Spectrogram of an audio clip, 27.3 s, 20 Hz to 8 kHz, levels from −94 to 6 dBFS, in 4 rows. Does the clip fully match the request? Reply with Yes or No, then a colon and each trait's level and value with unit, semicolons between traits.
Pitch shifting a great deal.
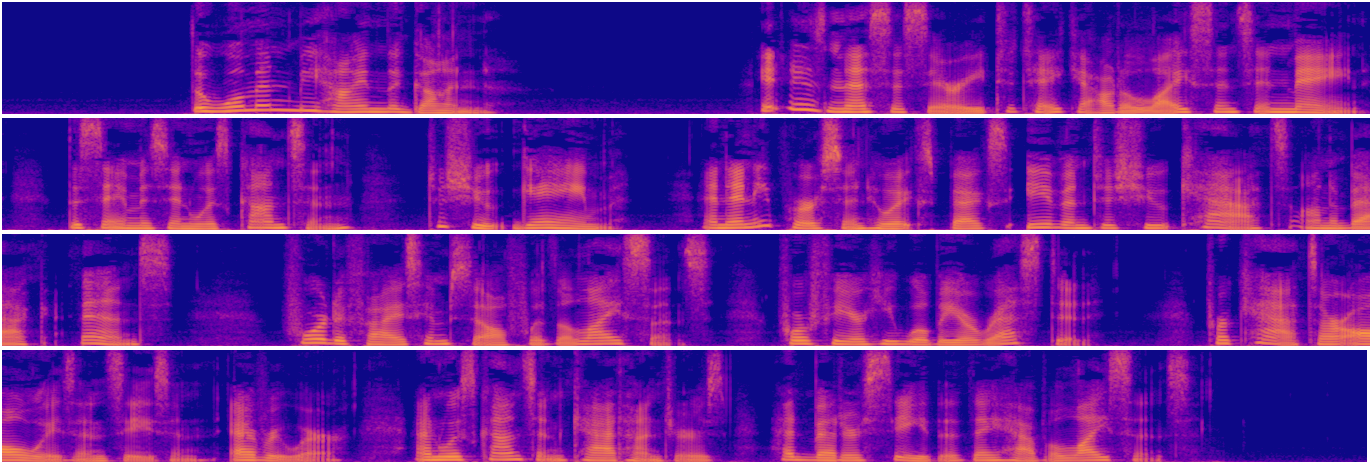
No: average, 3.9 semitones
